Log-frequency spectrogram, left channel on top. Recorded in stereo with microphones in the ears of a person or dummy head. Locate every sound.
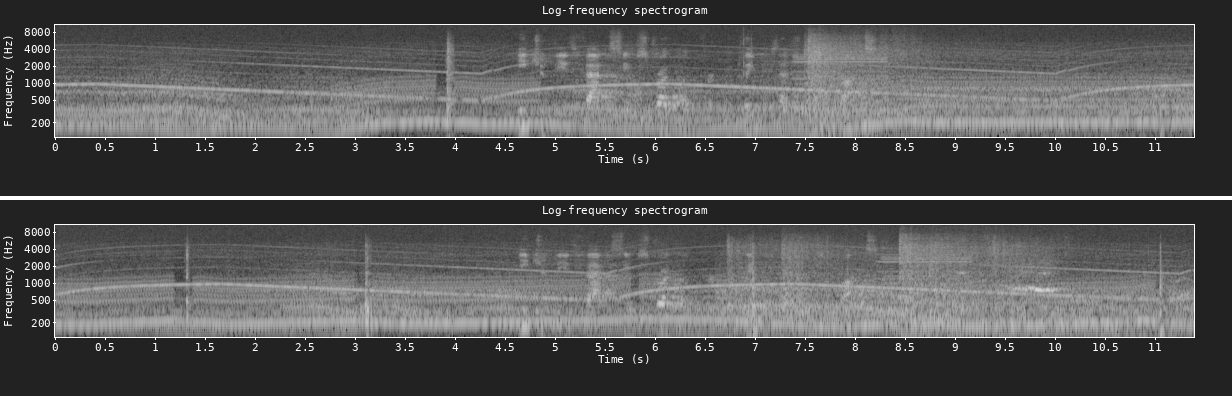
4.6 s a man speaking: 75° left (ahead or behind), 5.5 m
